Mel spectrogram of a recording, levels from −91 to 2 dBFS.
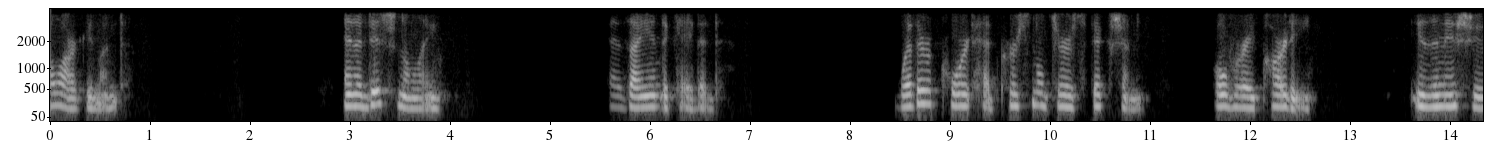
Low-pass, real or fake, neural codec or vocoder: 3.6 kHz; real; none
